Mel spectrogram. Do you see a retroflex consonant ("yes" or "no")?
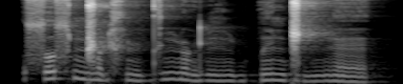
yes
